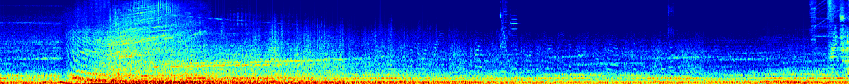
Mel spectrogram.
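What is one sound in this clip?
A spaceship engine hums with a deep, steady rumble.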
